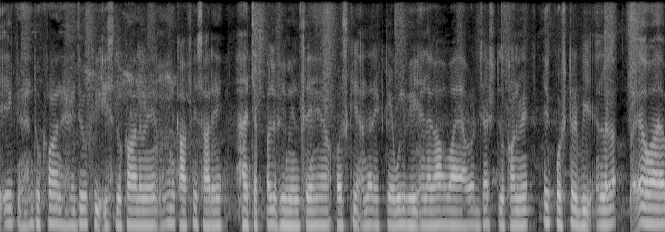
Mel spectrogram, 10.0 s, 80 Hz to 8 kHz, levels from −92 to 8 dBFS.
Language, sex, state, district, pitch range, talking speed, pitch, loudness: Maithili, male, Bihar, Araria, 135-150 Hz, 215 wpm, 140 Hz, -24 LUFS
